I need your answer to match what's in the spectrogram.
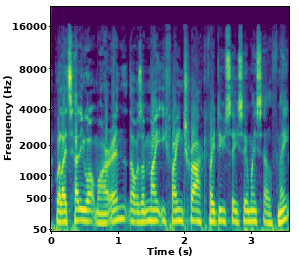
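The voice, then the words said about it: Put-on Somerset accent. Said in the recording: “say his name now in like a southern, Somerset accent? ... I can't not say it in a Somerset accent.”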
